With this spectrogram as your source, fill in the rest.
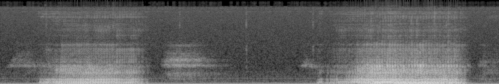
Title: Typical snoring profile - timing analysis and audio examples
